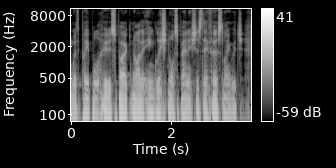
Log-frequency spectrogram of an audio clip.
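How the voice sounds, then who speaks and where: The man's voice is fairly low. He talks in an Australian accent. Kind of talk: interview discussion. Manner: hesitant, filler-heavy.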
